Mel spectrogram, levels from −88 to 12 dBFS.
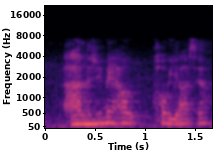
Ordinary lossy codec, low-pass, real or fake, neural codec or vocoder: none; 7.2 kHz; real; none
